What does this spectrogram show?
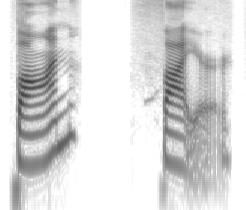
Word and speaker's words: bonfire: The stress is on the first syllable. Bon. Say it with me. Bon. Fire. It's like bond but with an N and then fire.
